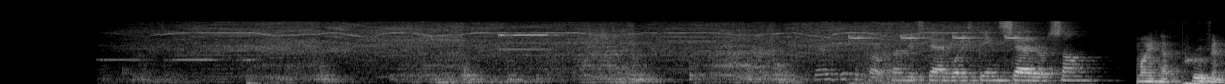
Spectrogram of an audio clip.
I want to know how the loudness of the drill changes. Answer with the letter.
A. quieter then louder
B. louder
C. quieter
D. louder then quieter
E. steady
E.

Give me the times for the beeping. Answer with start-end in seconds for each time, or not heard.
0.9-2.5, 4.3-5.5, 8.4-10.3.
